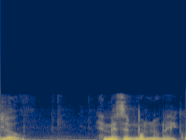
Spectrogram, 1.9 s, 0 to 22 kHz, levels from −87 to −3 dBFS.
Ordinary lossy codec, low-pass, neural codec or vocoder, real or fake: none; 7.2 kHz; codec, 16 kHz in and 24 kHz out, 2.2 kbps, FireRedTTS-2 codec; fake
